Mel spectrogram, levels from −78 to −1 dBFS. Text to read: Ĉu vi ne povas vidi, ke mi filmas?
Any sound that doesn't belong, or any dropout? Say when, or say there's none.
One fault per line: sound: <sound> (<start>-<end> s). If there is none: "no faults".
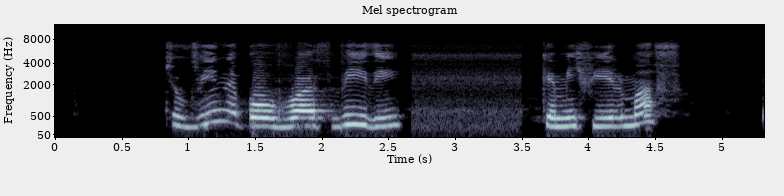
no faults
